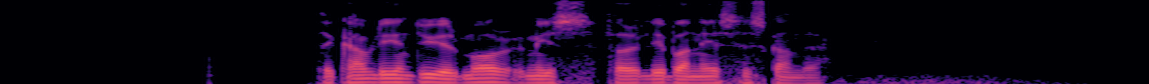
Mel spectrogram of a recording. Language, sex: Swedish, male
